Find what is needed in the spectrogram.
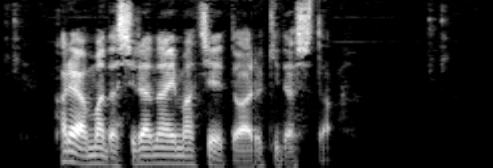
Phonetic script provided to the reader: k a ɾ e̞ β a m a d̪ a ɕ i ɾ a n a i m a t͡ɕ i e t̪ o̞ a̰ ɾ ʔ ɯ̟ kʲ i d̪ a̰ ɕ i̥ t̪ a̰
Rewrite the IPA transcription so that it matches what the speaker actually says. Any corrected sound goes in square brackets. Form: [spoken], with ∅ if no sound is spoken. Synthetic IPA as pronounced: k a ɾ e̞ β a m a d̪ a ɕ i ɾ a n a i m a t͡ɕ i e t̪ o̞ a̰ ɾ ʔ ɯ̟ kʲ i d̪ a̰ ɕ i̥ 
